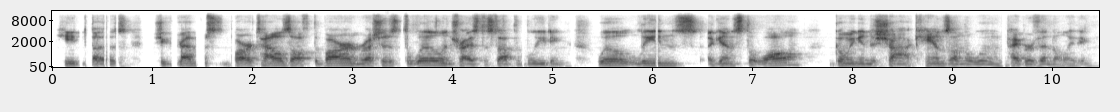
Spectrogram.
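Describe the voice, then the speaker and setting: Casting: male stage-directions reader, mid-pitched voice, narrating action for a film script read-through. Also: fairly even intonation, moderate pace, few pauses, low-quality recording.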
